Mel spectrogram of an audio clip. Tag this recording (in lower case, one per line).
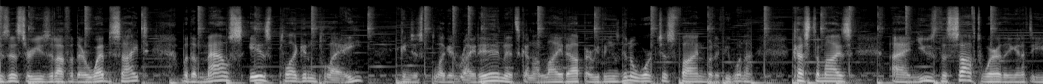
speech
music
